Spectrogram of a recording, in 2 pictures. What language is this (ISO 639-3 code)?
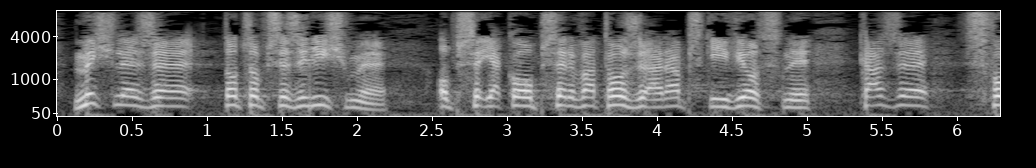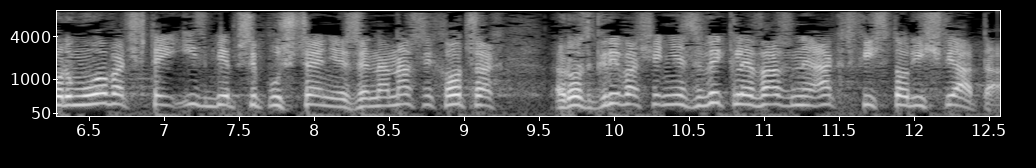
pol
